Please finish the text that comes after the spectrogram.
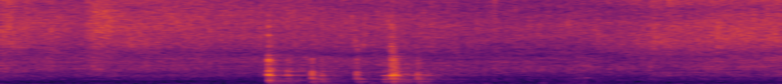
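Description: Capers and tortellini tossed in a hot frying pan, a steady sizzle with a brief burst of clattering, scraping stirs in the middle; no talking.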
